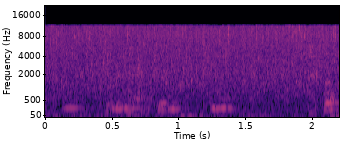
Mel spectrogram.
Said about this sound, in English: Picture this. You're standing in a room with a bubbling brook and fish floating through it. All is quiet and calm. All is quiet and calm. You can hear the burbling of the water.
